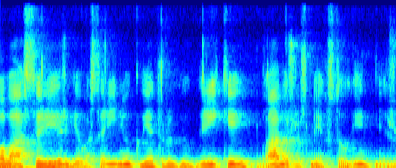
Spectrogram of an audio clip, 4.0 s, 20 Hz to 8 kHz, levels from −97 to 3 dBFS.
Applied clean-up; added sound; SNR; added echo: none; Organ; 14 dB; reverberation time 0.5 s.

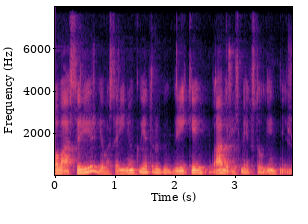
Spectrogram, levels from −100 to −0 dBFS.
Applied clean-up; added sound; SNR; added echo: neural separator model SepFormer DNS4.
